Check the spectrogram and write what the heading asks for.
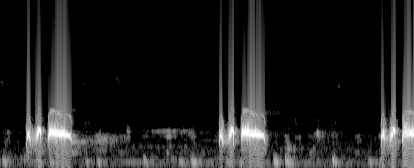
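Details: Spotted dove giving the urging 'thúc' coo, used to provoke wild doves toward a trap: three hollow, low-pitched phrases roughly every three and a half seconds, each of two short notes and a sustained coo, with quiet low knocks between.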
